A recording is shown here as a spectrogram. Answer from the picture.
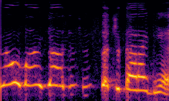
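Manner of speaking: play-acted crying, pitched very high and tearful. Retelling a mother's words while driving away: imitating someone crying. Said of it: "she's crying".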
